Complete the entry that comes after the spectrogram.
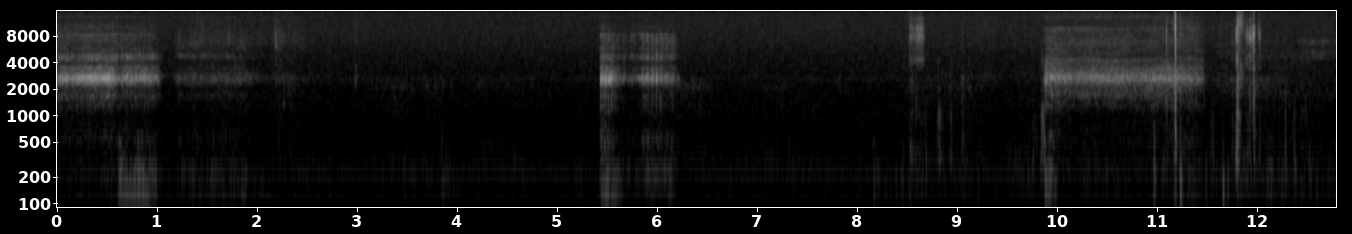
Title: Aja snoring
